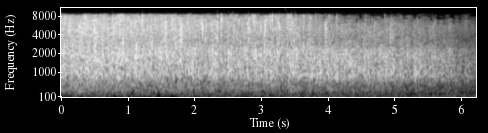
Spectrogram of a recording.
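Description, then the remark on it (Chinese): Sustained, dense applause from a large crowd welcoming Supreme Master Ching Hai to give a talk, steady and loud throughout with no talking, easing off slightly in the last second. “现在请以最热烈的掌声恭请上清下海无上师为我们开示。”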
